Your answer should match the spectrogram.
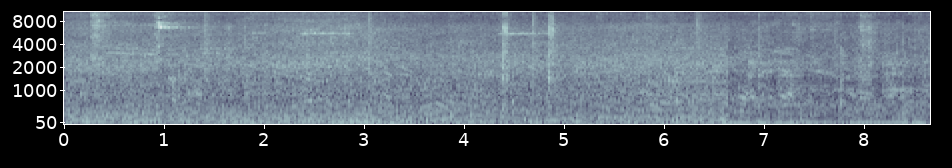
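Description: Loud street ambience: traffic noise with a heavy low rumble and people's voices, with a few sharp clicks.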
